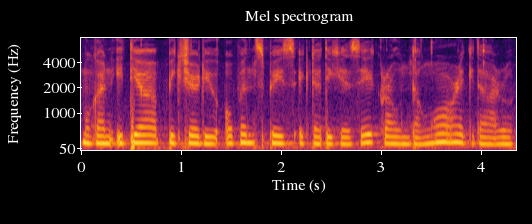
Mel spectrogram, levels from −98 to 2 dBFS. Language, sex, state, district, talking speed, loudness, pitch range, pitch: Nagamese, female, Nagaland, Dimapur, 180 wpm, -17 LUFS, 185-205 Hz, 195 Hz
